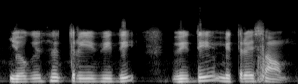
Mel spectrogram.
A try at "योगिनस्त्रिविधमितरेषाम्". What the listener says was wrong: विधि नहीं, त्रिविध। विध।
